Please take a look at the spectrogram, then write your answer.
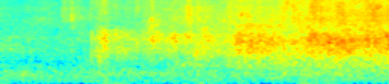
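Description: The audience at Wigmore Hall applauds violinist Renaud Capucin and pianist Frank Bralet as they open their recital with Beethoven's Spring Sonata, a dense wash of many hands clapping that swells a little louder toward the end, with no one speaking over it.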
